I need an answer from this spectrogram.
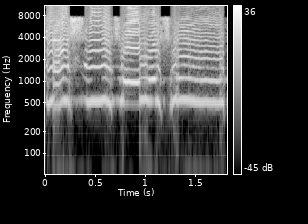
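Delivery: mock, very high, thrilled screaming with glee. Retelling friends in the car mid-air: imitating friends screaming. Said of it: "They're screaming".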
